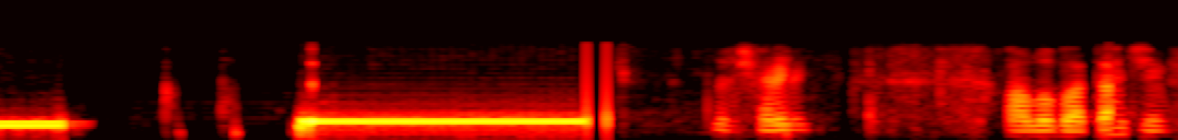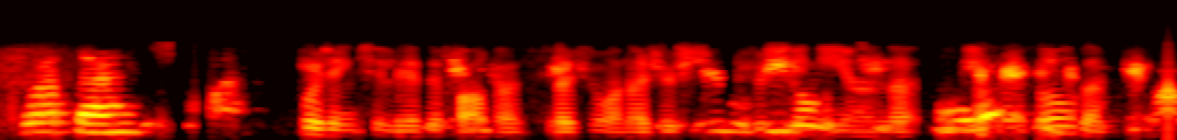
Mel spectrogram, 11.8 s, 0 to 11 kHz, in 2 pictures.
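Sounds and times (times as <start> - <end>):
telephone call transfer tone: 1.6 - 3.0
speech: 3.8 - 4.2, 5.1 - 11.7.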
